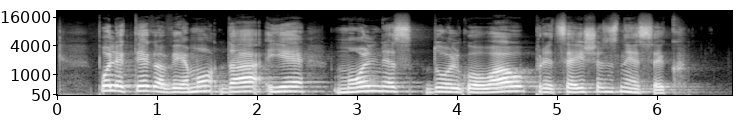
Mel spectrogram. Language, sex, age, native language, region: Slovenian, female, 50-59, Slovenian, Savinja region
